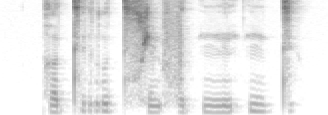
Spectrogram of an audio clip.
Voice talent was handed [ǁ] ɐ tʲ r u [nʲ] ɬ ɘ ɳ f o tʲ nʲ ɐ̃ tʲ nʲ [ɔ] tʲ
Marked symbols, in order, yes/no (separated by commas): no, no, no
